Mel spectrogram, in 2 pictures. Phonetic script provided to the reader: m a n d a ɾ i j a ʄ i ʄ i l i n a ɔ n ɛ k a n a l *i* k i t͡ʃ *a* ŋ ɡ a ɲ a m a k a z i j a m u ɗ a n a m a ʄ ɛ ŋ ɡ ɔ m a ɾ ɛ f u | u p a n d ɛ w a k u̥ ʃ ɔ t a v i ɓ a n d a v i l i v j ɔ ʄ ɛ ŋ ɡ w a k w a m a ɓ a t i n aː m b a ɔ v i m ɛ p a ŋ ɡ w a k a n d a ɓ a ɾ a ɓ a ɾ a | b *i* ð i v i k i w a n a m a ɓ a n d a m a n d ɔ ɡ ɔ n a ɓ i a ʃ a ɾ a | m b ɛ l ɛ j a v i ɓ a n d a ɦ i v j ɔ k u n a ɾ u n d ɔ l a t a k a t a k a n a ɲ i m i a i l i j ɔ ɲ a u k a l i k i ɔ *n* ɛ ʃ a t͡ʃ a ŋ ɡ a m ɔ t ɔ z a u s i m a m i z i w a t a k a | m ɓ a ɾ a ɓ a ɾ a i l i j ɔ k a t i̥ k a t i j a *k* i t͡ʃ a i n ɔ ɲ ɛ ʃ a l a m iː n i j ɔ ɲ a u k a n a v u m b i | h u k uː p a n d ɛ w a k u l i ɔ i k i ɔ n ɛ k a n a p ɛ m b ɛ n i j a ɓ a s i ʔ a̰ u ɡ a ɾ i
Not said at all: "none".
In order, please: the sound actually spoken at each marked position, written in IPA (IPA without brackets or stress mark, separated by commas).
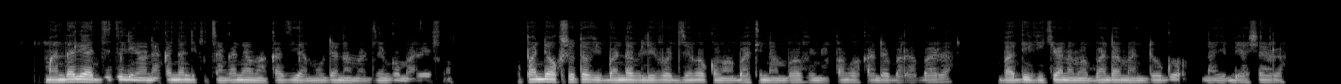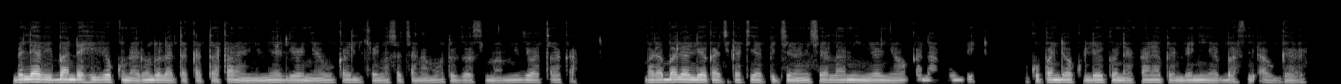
i, a, a, ɲ, p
